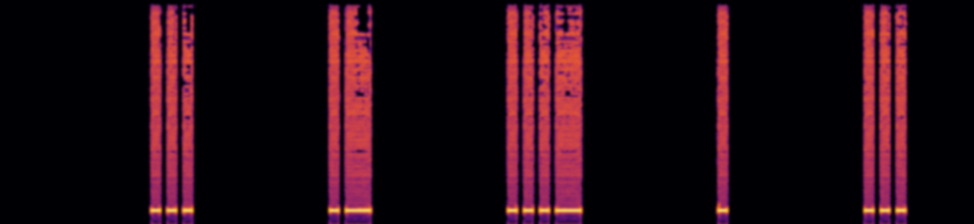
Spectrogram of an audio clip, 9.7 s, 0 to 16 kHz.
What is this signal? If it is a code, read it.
Morse code, heard as a keyed tone, about 15 wpm, spaced as for 5 wpm, 1000 Hz. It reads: SAVES
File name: qotdfiles / 5wpm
